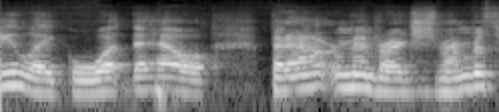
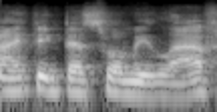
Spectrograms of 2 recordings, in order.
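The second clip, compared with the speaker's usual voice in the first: ordinary talk, nothing marked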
